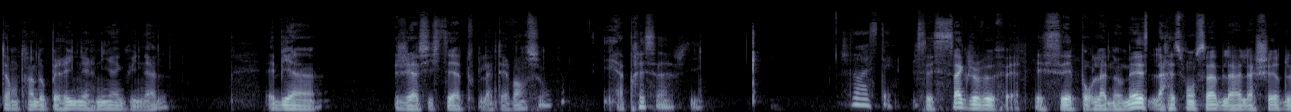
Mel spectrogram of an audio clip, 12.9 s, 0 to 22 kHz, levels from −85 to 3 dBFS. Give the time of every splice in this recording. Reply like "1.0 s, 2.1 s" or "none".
10.3 s, 11.5 s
